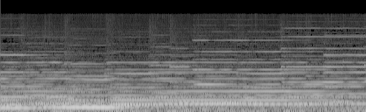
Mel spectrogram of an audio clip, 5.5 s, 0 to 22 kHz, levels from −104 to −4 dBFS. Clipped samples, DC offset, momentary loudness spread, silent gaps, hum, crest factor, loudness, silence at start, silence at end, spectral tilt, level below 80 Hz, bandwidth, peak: under 0.1%; under 0.1%; 5 LU; none; none; 12 dB; -31 LUFS; 0 s; 0 s; -6.5 dB/octave; -46 dBFS; 13.5 kHz; -18 dBFS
